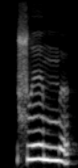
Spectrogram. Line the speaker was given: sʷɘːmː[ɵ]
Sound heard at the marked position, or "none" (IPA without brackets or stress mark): ɵ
